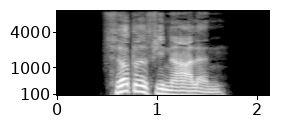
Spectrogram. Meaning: dative plural of Viertelfinale
- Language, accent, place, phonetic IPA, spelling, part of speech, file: German, Germany, Berlin, [ˈfɪʁtl̩fiˌnaːlən], Viertelfinalen, noun, De-Viertelfinalen.ogg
